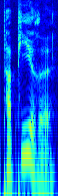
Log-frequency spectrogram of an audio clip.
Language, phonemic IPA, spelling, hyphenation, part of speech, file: German, /paˈpiːʁə/, Papiere, Pa‧pie‧re, noun, De-Papiere.ogg
- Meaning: 1. nominative/accusative/genitive plural of Papier 2. official documents; driver's license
